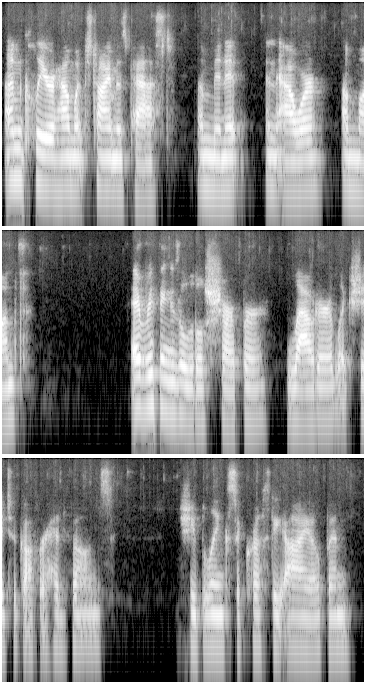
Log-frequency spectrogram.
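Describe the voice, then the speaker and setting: Low-voiced woman author with creaky edge. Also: flat delivery, moderate pace, highs cut off. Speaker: debut novelist reading from own book. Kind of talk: literary reading of own fiction.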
